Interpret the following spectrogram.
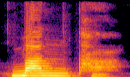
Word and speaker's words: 많다: 많다 các bạn nối phụ âm sau này lên phát âm thành âm thở. 많다.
